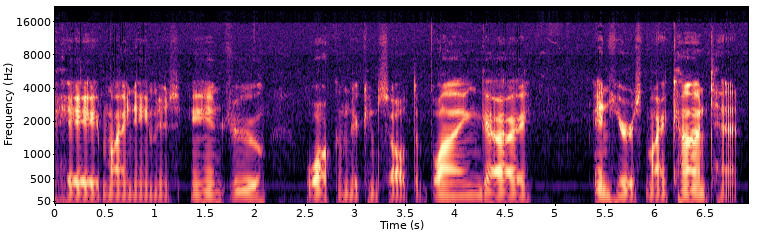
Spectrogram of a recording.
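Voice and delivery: mock low-energy monotone, flat and put-on. On a live stream, showing how his old intros sounded, imitating his low-energy monotone. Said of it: "the low energy, monotone".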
